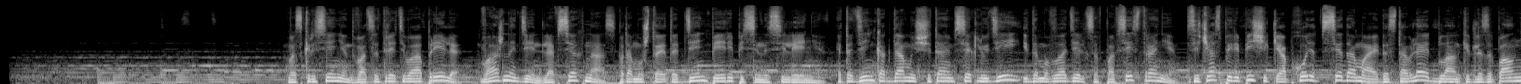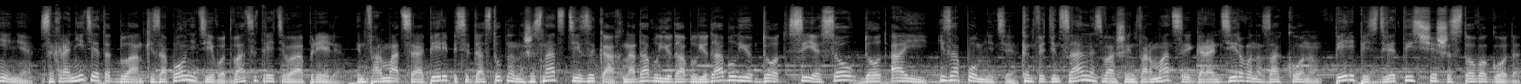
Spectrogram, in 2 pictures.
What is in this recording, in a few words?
Russian; census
